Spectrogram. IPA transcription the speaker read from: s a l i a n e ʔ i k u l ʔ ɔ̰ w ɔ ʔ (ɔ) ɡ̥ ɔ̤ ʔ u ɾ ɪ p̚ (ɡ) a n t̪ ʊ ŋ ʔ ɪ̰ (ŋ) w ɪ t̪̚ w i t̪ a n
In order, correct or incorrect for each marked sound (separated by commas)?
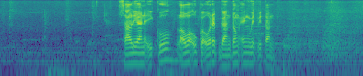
incorrect, correct, correct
